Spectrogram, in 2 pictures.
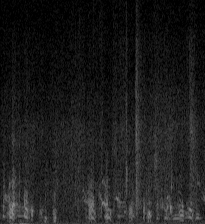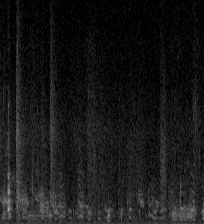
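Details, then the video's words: Hens clucking, irregular bursts of short clucks from several birds, louder at the start, with a sharp accent just after three seconds. "Chicken Sounds Noises Hens Clucking Roosters Crowing"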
